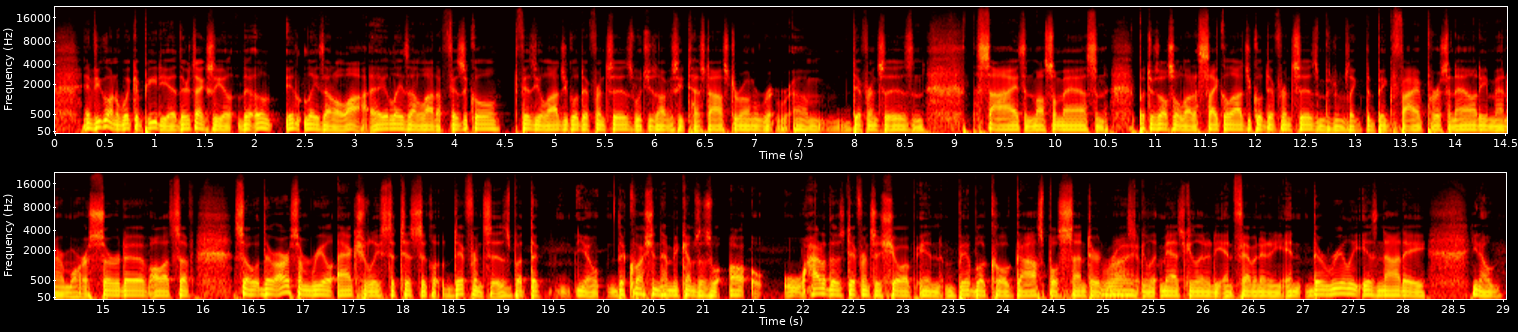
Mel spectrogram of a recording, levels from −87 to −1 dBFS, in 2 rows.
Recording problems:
squashed, flat; heavily

